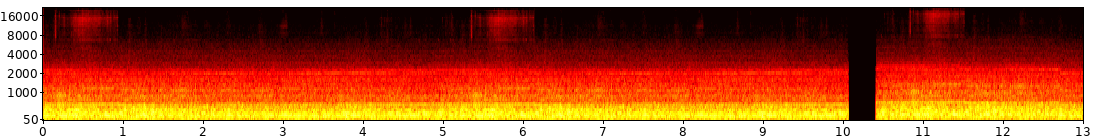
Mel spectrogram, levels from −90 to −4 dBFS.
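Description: A recording of everyday sounds, with a playback stall at 10.07 s: the player most likely ran out of buffered data or had its output thread blocked, so the audio cuts to silence for about 0.35 s before resuming where it left off. The player then recovers with catch-up at higher speed from 10.42 s to 12.72 s, resampling its backlog at 1.15 times normal rate. Everything runs faster and sits roughly two semitones sharp before dropping back to normal speed and pitch.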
